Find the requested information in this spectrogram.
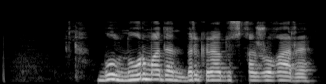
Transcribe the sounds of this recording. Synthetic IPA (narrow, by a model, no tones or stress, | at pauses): bʊlˠno̞rmad̪ɑnbɪɾɡrad̪usqɑʒo̞ʁɑɾə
